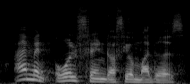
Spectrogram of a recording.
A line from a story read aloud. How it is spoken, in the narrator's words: said Wilbur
